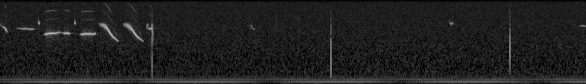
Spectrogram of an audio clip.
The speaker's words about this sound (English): Tree sparrows don't sing much before they arrive at their breeding grounds in northern Canada, but their song is a pretty one.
